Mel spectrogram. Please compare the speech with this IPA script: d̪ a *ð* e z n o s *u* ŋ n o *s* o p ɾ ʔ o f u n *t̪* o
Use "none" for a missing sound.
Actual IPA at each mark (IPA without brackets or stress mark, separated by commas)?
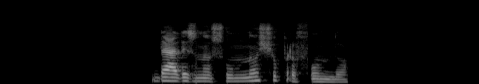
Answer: ð, u, ʃ, d̪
